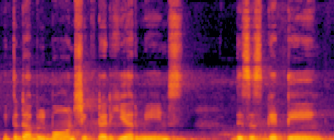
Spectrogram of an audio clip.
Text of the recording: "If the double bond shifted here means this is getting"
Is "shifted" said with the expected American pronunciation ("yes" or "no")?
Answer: yes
